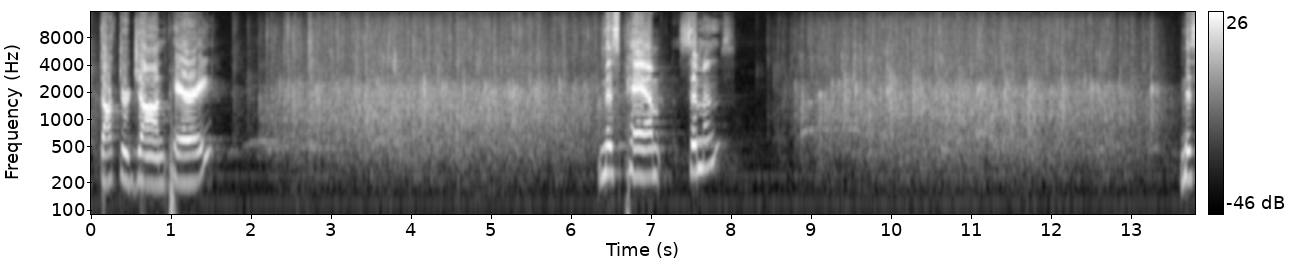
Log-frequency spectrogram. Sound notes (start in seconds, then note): 1.6 applause and Cheering; 8.4 applause and Cheering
